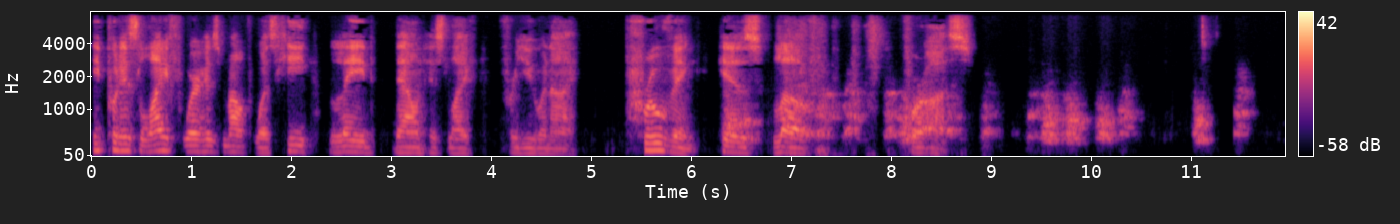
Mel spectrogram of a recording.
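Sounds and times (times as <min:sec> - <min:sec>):
speech: 0:00.0 - 0:08.9
dog barking: 0:06.4 - 0:11.7.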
